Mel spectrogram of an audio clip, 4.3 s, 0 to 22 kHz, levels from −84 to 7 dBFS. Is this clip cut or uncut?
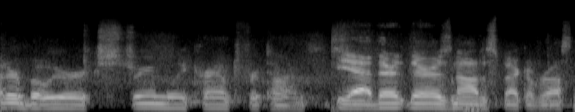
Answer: cut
